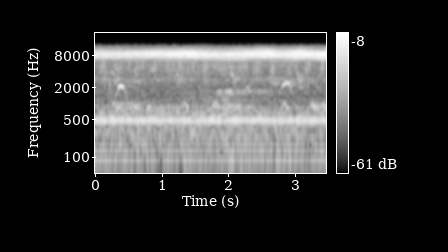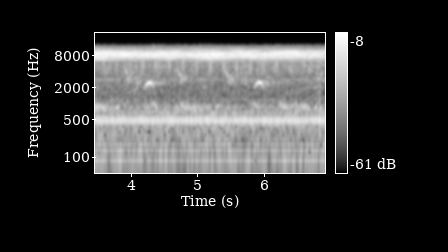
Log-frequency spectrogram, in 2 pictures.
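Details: Blacksmith Lapwing, a family of two parents and two young, at Gowrie dam waterhole, Djuma Game Reserve, Sabi Sand, South Africa, mid-morning: short metallic clinking notes every second or two over a steady electrical hum and high insect hiss.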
